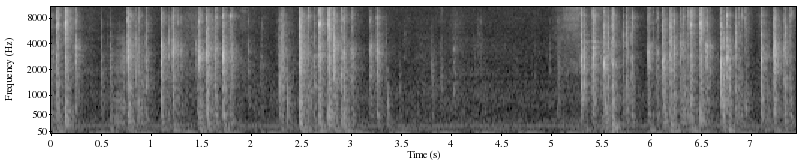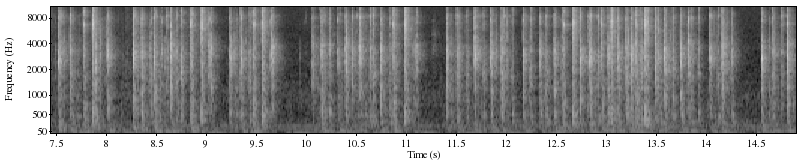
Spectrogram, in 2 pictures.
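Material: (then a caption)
Plastic. Fingertips type on a full-size silver-and-black plastic desktop keyboard with hollow key switches, producing a continuous stream of bright, quick-decaying key taps. The typing slows to a near pause around 3.5 to 5 seconds and briefly around 11 seconds, while a faint steady low hum sits underneath throughout.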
